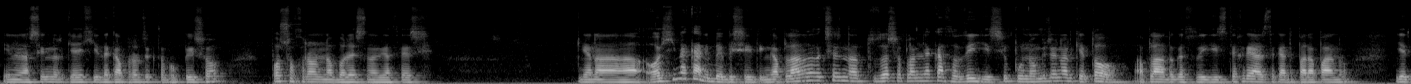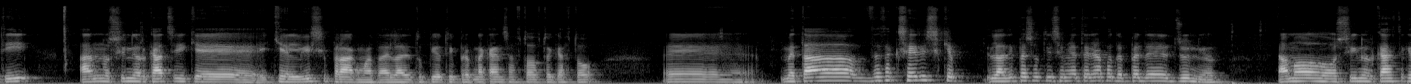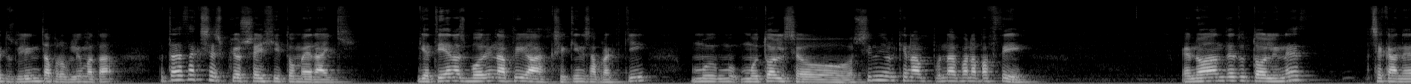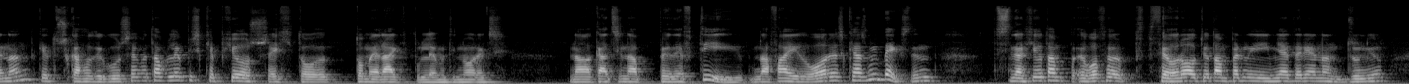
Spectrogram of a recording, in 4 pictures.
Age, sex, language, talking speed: 20-39, male, Greek, 170 wpm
